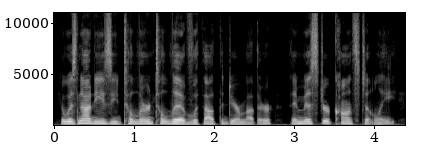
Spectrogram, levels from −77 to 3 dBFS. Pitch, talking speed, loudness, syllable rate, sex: 175 Hz, 220 wpm, -18 LUFS, 5.5 syllables/s, female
